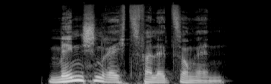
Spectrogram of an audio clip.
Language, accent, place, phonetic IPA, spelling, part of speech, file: German, Germany, Berlin, [ˈmɛnʃn̩ʁɛçt͡sfɛɐ̯ˌlɛt͡sʊŋən], Menschenrechtsverletzungen, noun, De-Menschenrechtsverletzungen.ogg
- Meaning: plural of Menschenrechtsverletzung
